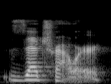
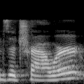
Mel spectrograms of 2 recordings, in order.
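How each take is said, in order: First: The stress is on the first syllable. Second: The stress is on the last syllable. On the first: The speaker calls it right. "the correct way to say my last name is Zetrower. Emphasis on the Z" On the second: The speaker calls it wrong. "with the emphasis on our"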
